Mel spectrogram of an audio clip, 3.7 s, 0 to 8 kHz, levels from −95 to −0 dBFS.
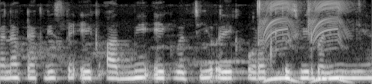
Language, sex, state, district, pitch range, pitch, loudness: Hindi, female, Delhi, New Delhi, 220-230 Hz, 230 Hz, -16 LUFS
